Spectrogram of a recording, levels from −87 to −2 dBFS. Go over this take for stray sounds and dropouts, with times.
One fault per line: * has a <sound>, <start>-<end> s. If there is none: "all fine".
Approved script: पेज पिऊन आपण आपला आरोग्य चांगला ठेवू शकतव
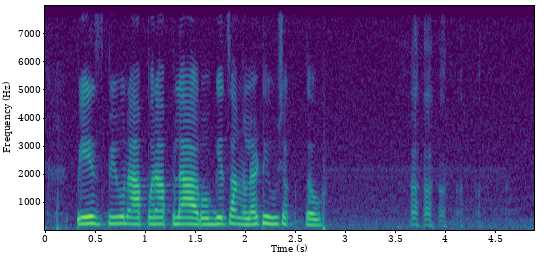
* has a laugh, 3.5-4.4 s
